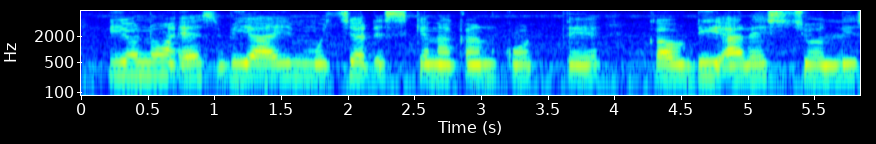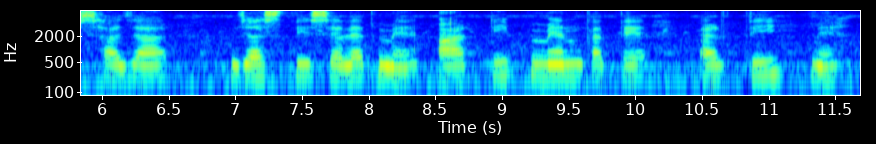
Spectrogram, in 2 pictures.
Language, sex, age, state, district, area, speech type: Santali, female, 18-30, West Bengal, Birbhum, rural, read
